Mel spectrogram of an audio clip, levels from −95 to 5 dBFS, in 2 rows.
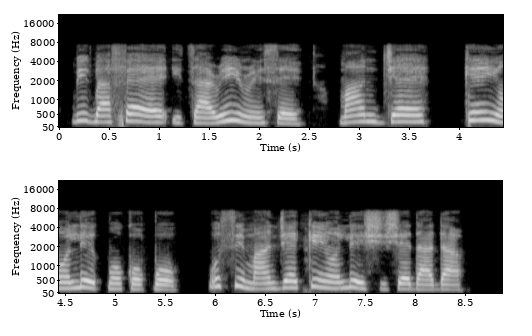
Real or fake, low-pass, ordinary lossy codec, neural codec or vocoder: fake; 7.2 kHz; none; codec, 16 kHz, 8 kbps, FreqCodec, larger model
